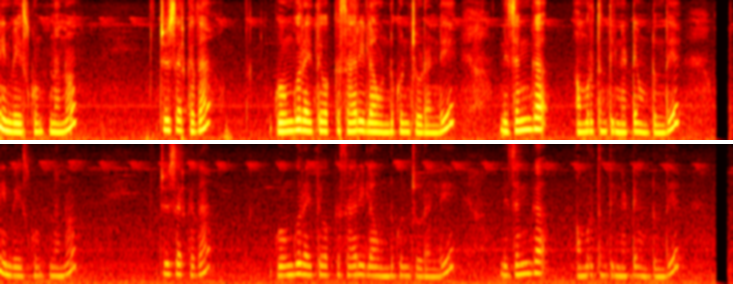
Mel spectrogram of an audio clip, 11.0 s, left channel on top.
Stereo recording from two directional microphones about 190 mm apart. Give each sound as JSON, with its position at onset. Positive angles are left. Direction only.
{"t": 0.0, "sound": "speech", "side_deg": 45}
{"t": 2.4, "sound": "speech", "side_deg": 45}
